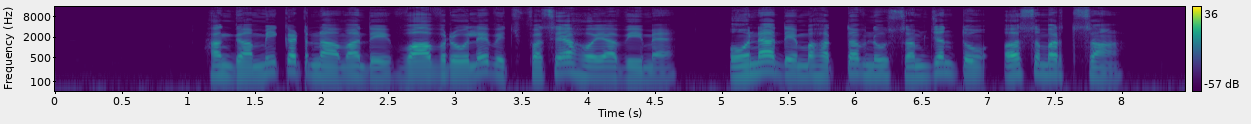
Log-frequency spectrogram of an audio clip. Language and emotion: Punjabi, neutral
